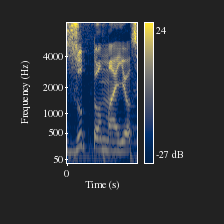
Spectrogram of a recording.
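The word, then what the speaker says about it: ZUTOMAYO: Zuto Mayo sería la pronunciación japonesa.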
